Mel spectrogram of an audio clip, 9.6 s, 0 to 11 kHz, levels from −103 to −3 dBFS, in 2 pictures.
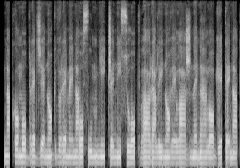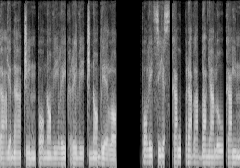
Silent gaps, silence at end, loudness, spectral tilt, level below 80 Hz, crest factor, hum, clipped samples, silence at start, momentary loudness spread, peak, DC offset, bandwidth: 0.19-0.23 s, 7.12-7.58 s; 0 s; -20 LUFS; -4 dB/octave; -48 dBFS; 20 dB; none; under 0.1%; 0.1 s; 3 LU; -2 dBFS; under 0.1%; 11 kHz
